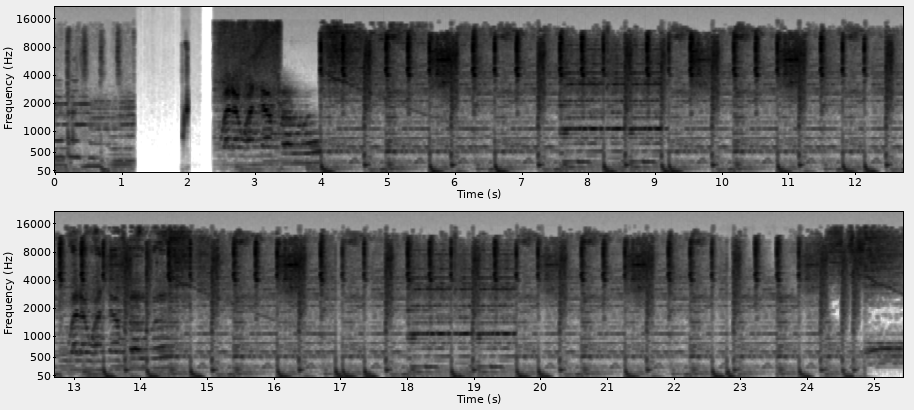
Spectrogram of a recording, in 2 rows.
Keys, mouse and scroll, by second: 1.3 click, 1.5 click, 1.8 click, 1.9 Escape, 2.9 click, 2.9 Escape, 3.8 click, 4.0 click, 5.0 click, 5.1 Escape, 9.2 click, 9.7 r, 9.8 r, 11.0 click, 11.0 Escape, 11.8 click, 12.5 click, 13.0 click, 13.3 click, 13.7 click, 13.8 Escape, 14.8 click, 14.8 Escape, 15.0 click, 15.5 click, 16.0 click, 16.6 click, 17.4 click, 17.5 Escape, 18.2 typing, 18.8 click, 18.8 Escape, 19.3-20.4 typing, 19.7 click, 19.8 Escape, 21.0 Escape, 21.0 click, 21.6 click, 22.1 click, 22.5 click, 23.0 r, 23.1 r, 24.4 click, 24.5 Escape, 25.0 click.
